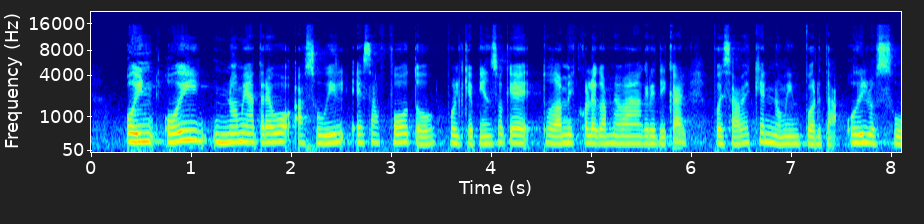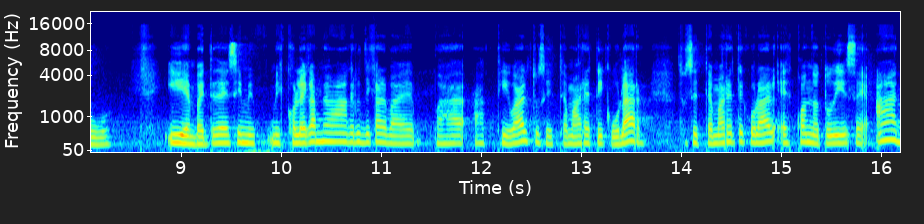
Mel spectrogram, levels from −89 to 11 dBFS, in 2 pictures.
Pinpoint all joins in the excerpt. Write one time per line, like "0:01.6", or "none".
none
